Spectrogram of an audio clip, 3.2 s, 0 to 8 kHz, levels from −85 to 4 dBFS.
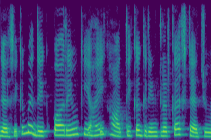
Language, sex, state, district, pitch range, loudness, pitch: Hindi, female, Bihar, Katihar, 240-315 Hz, -15 LUFS, 260 Hz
